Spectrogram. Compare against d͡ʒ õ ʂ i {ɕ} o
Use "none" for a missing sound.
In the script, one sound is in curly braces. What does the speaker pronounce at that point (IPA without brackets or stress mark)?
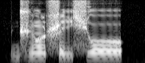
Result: ɕ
